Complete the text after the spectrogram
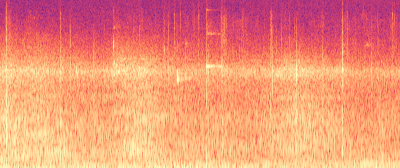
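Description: Sneakers thud and squeak on a hard court as a player runs close by.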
